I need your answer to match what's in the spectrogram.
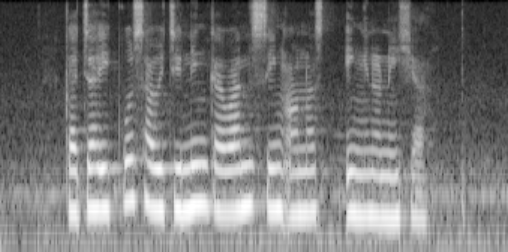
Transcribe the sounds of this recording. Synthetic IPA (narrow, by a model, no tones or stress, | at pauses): ɡ̥a̤d̥ʒ̥ahikusawid̥ʒ̥i̤nɪŋkewansɪŋɔnɔ | ɪŋind̪onesia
